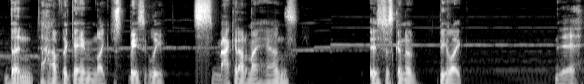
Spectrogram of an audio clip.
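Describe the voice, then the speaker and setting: A man's voice: sits low, steady tone, moderate pace, long pauses. A man doing casual livestream commentary on a video game, rambling and deliberating aloud as he goes. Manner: rambling, deliberating, self-correcting. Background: soft game music.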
